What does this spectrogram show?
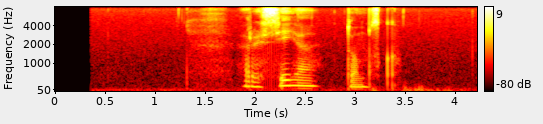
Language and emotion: Russian, neutral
